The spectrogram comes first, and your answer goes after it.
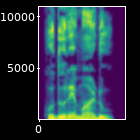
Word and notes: ಕುದುರೆಮಾಡು: Kannada

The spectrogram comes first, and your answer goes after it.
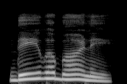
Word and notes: ದೆವ್ವಬಾಳೆ: duvva bāḷe

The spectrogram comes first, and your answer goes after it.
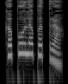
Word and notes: ಕಪೋಲಪತ್ರೆ: kapōlapatre

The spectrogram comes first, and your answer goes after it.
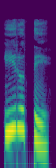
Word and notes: ಈರಿತ: Kannada

